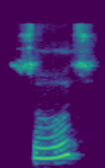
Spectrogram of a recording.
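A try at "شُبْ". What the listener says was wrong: नहीं नहीं, सोच नहीं है, शुभ है ये, शुभ। जिसको अक्सर बोलते हैं सुबह, सुबह नहीं होता है एग्जैक्ट वर्ड, शुभ। यानी कि यहाँ देखिए वो जज्म नहीं, देखिए बौ जो है, बौ के ऊपर जज्म है,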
